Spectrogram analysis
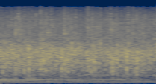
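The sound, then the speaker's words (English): A church audience clapping while worshippers seek healing: thick, continuous applause at a steady, loud level throughout, with individual claps blending into one sustained wash. “What I want the rest of you to do is I want you all to clap right now because we have some honest people that are seeking healing from God.”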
